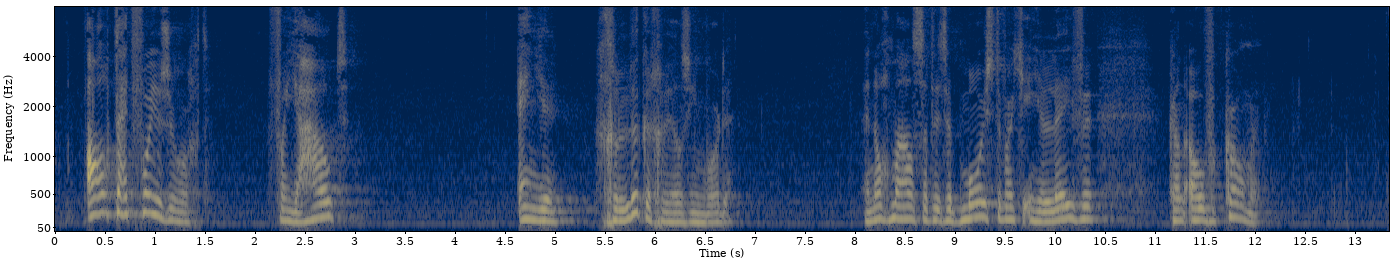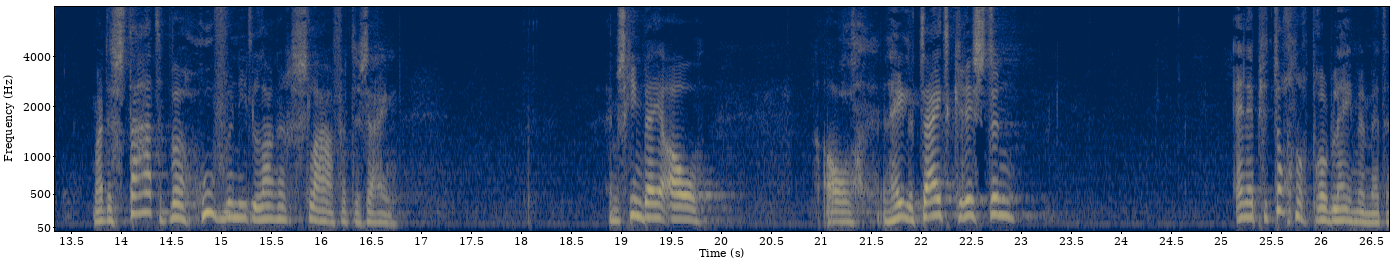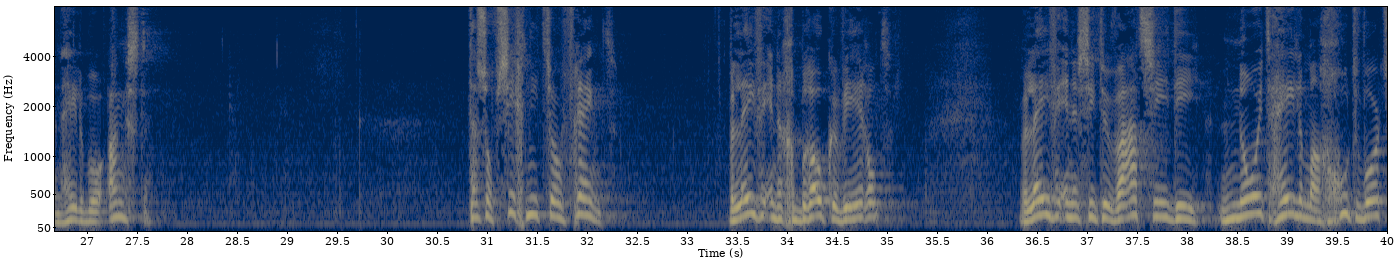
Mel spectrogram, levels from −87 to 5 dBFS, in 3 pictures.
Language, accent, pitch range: Dutch, Dutch, 110-185 Hz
